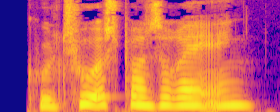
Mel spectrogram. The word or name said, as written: kultursponsorering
